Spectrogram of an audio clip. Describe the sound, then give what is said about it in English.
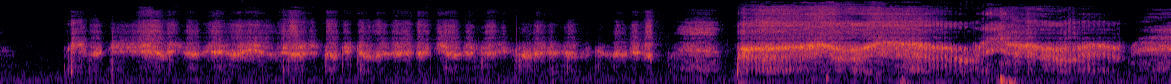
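A voice imitates fluttering fairy wings with a breathy, whistling trill, held in two long stretches with a short break between them. The sound is fairly loud and continuous, with no talking. “What she had heard, the sound that she did not know, was the sound of fairy wings.”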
